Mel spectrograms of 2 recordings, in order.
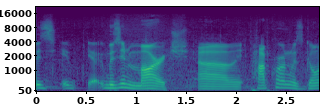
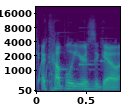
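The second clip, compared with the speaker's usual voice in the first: usual speaking voice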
